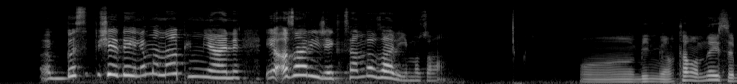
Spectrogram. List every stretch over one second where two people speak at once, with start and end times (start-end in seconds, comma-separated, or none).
none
